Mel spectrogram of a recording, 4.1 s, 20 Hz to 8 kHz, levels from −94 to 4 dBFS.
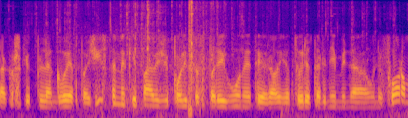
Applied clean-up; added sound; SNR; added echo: none; Bicycle; 14 dB; none.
